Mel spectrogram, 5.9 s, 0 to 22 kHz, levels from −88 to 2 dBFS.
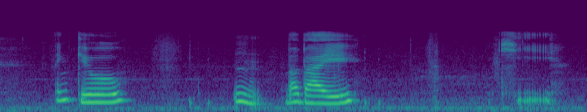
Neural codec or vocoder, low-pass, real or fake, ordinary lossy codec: none; none; real; none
